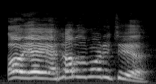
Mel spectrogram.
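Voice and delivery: loud, very high mock-cheery holler; exuberant re-enacted greeting. Coworker re-enacting how they joined the greeting, loud. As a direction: belt out a hammed-up hearty hello. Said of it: "I heard it and went".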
